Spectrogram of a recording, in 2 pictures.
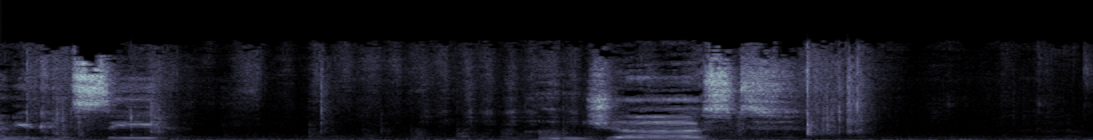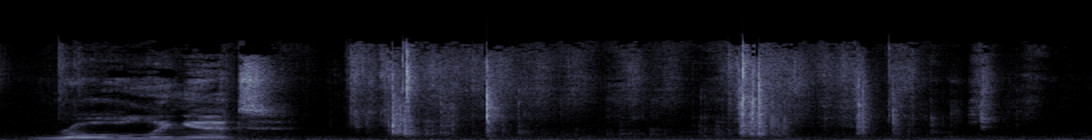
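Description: A tool rubs and scrapes softly over paper.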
